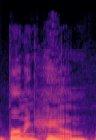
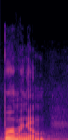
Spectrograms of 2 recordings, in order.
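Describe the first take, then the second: First: It is said with an American pronunciation. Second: It is said with a British pronunciation. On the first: "I don't say Birmingham" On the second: "I say Birmingham"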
